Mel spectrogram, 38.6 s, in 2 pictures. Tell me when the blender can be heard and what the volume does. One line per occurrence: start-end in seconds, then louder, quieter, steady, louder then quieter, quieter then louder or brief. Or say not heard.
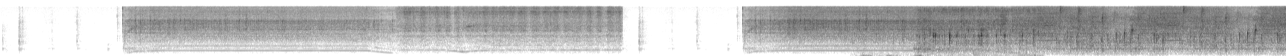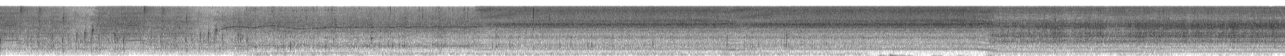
0.0-38.5 louder.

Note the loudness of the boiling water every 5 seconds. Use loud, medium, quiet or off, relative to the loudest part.
off, off, loud, loud, loud, medium, medium, medium.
